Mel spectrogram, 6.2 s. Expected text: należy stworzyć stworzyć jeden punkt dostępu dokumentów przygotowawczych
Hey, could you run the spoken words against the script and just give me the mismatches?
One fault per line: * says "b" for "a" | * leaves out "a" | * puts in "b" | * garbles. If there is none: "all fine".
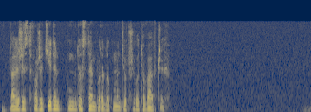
* leaves out "stworzyć"
* puts in "do"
